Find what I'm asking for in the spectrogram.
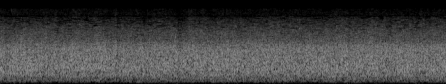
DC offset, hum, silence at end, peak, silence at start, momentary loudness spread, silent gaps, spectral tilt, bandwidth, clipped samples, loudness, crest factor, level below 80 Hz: under 0.1%; none; 0 s; -16 dBFS; 0 s; 1 LU; none; -1.5 dB/octave; 14.5 kHz; under 0.1%; -27 LUFS; 12 dB; -76 dBFS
